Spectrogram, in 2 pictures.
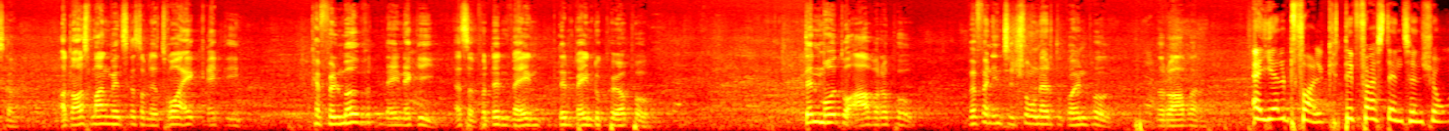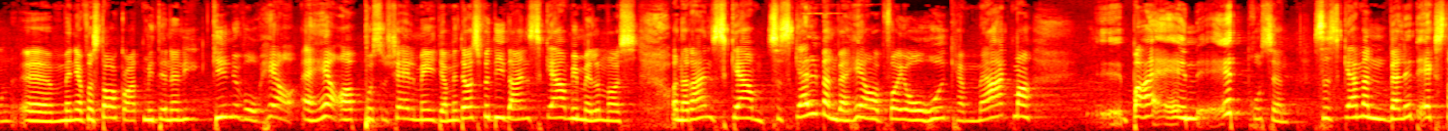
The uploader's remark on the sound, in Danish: Dette er en speciel episode som er optaget fra vores Ramdan Event, hvor vi lavede live interview Under Buen.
